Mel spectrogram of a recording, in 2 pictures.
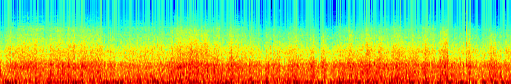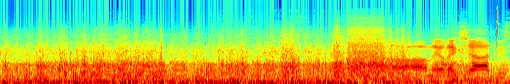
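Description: Loud, steady wind rush on a jockey's helmet-mounted GoPro microphone at racing gallop speed. A man's voice shouts over it in the last second.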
